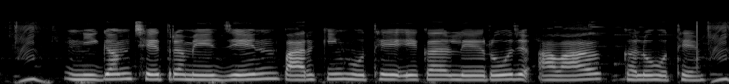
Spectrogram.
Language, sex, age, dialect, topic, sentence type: Chhattisgarhi, female, 18-24, Northern/Bhandar, banking, statement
